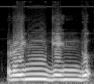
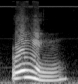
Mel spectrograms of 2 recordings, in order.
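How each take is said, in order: First: A hard g follows the ng sound. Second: The ng has no hard g after it.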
